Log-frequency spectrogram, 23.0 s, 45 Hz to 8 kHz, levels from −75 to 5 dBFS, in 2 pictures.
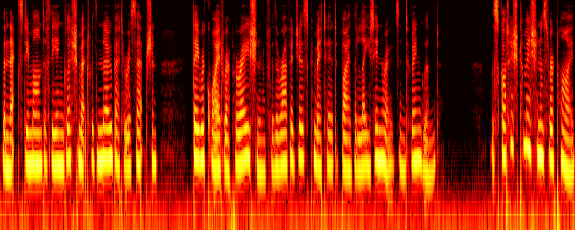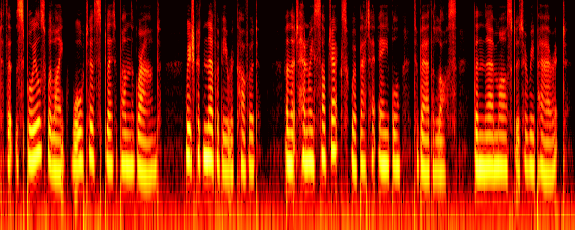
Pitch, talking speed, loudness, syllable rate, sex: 200 Hz, 155 wpm, -18 LUFS, 4.9 syllables/s, female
